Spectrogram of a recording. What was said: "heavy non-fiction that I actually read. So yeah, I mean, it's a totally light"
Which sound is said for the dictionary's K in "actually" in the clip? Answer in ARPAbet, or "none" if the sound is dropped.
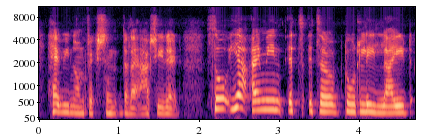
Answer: K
